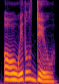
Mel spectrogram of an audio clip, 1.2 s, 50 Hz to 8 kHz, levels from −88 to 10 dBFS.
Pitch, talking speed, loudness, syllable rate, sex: 195 Hz, 150 wpm, -13 LUFS, 3.2 syllables/s, female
